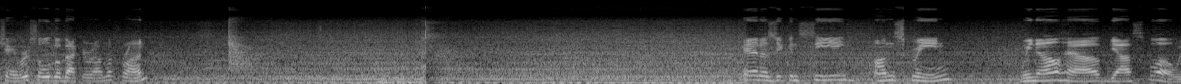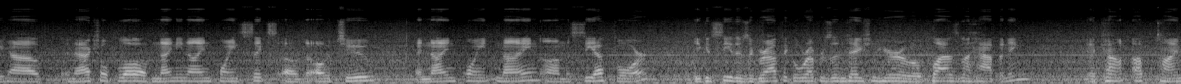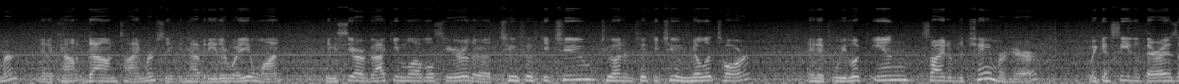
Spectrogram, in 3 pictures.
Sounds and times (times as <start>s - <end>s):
Speech: 0.0s - 1.5s, 7.4s - 9.6s, 10.2s - 35.4s.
